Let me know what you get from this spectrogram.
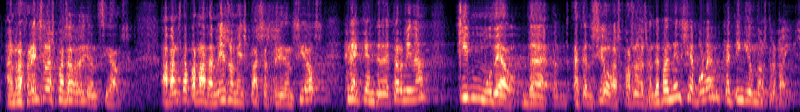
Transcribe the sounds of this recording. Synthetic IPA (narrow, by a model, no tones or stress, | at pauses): ənrəfəɾɛns̬iələspaazrəziðənsijalˠs | əβanzðəpəɾlaðəmezomenspasəzrəziðənsialˠskɾɛk̚ːɛmd̪əðət̪əɾmina | kimːuðɛlˠd̪əːt̪ənsioələspzaðəzənd̪əpənd̪ɛnsiəβulɛmkət̪iŋɡiəlˠnɔst̪ɾəpəis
